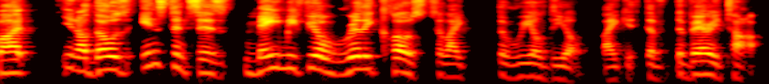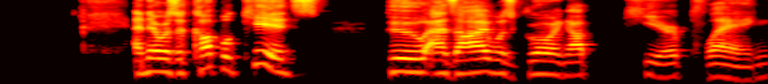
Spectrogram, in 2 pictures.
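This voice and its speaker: Fairly slow but lively in intonation, a high-pitched man speaks on a very clean recording with a silent background. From California, US. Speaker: professional soccer player. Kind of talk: interview. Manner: articulate.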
